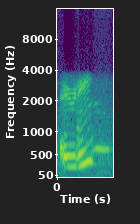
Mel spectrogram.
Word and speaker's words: Eudy: Lisa Udy. – Lisa Udy? – Uh-huh. – All right. – E-U-D-Y.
